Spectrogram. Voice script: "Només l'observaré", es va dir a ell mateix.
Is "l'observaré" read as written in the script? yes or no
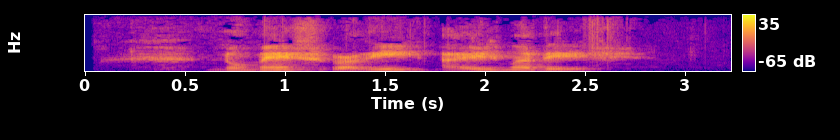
no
